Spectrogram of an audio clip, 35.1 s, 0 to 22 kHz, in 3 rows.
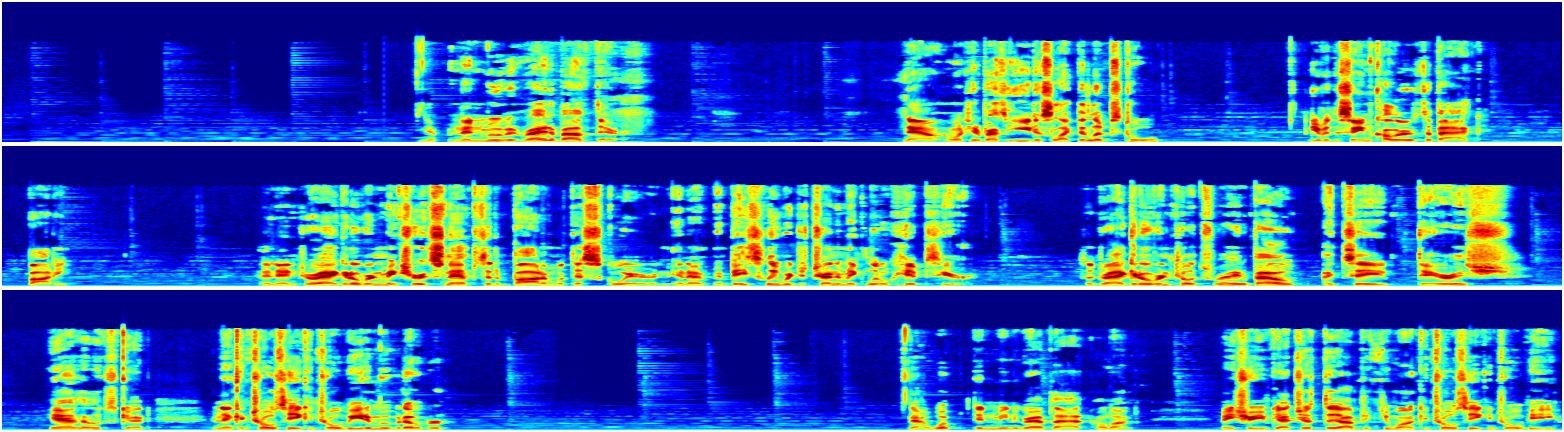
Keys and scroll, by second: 14.6 ctrl+shift+Down, 26.9 ctrl+c, 27.1 ctrl+v, 32.2 ctrl+z, 34.7 ctrl+c, 34.9 ctrl+v.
